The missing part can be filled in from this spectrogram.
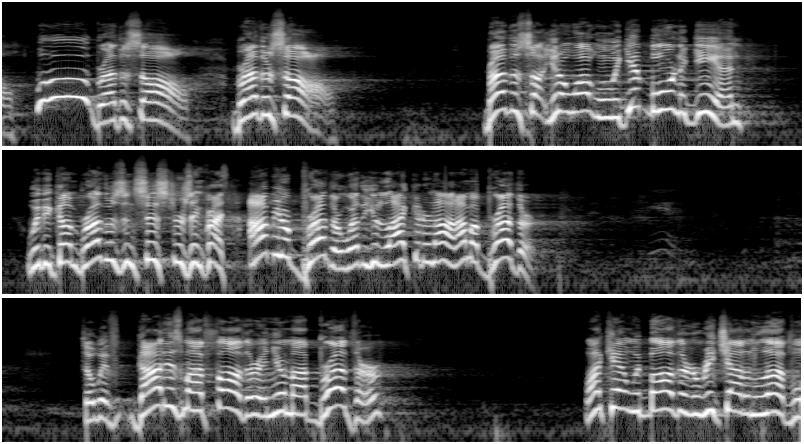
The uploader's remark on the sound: Recorded live during our Sunday morning service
